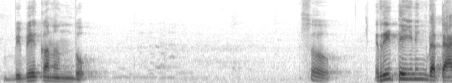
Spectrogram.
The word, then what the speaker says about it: Vivekananda: different yet kind of because in bengal all the ah will become o in bengali it is never a vivekananda it is vibekanando so retaining that accent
